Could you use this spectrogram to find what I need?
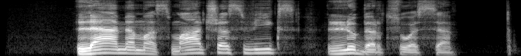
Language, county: Lithuanian, Utena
